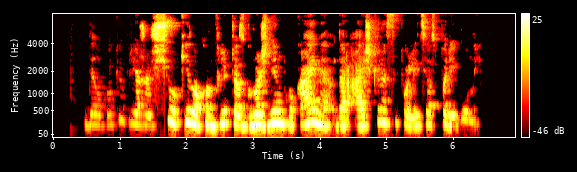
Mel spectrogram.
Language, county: Lithuanian, Vilnius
